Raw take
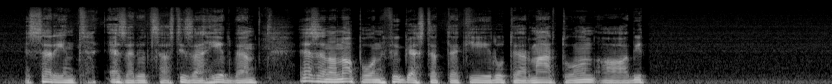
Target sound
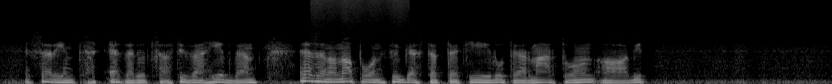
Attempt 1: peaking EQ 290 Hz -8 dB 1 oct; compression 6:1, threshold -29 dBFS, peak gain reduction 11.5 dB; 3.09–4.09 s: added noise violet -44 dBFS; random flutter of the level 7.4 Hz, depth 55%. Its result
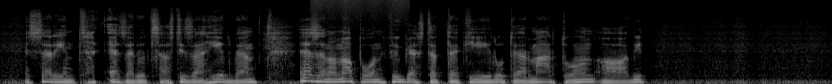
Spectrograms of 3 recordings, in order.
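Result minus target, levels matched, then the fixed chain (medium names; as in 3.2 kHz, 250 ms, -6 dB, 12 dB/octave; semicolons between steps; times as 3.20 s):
8 kHz band +13.5 dB
inverse Chebyshev low-pass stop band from 6.5 kHz, stop band 60 dB; peaking EQ 290 Hz -8 dB 1 oct; compression 6:1, threshold -29 dBFS, peak gain reduction 11.5 dB; 3.09–4.09 s: added noise violet -44 dBFS; random flutter of the level 7.4 Hz, depth 55%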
